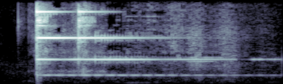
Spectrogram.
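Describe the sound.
Notification bell sound effect: two bright metallic dings in quick succession, each ringing out with clear sustained tones that slowly fade over more than a second.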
